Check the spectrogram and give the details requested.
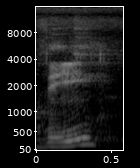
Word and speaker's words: tHe: You could pronounce it two ways, but I call it tHe. Some people say the, and I just thought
